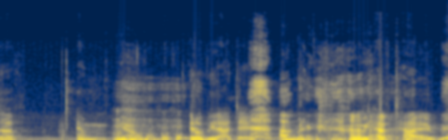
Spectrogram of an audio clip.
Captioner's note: laughter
